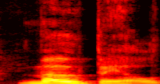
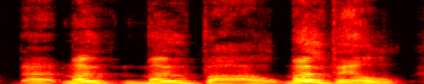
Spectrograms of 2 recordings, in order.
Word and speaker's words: Mobile: Now you pronounce this Mobile, don't you?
